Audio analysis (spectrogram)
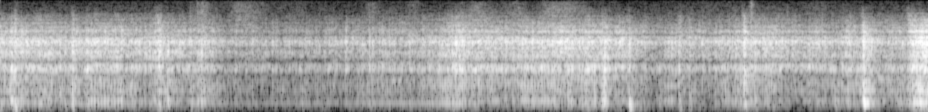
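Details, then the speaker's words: Vintage Philips Bakelite shortwave radio on shortwave with no antenna: steady hum, whistling harmonics and hiss, no stations; external antenna needed. "we have a plasma tv here which of course makes lots of noise but my neighbors also have them everybody's watching tv the am band is just annihilated"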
